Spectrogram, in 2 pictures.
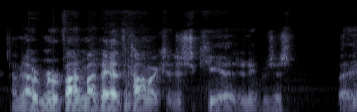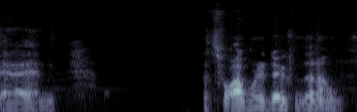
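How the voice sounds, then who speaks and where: A man with a Tennessee accent, a bright, sharp tone, a fairly quick pace, long, frequent pauses and big swings in loudness, on a very clean recording with a silent background. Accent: Southern US (Tennessee). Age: 60s. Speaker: record and comic store owner. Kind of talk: casual interview chat. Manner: halting, repetitive.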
